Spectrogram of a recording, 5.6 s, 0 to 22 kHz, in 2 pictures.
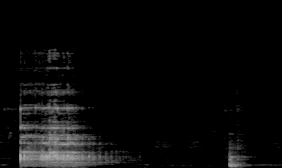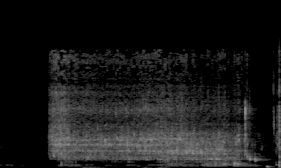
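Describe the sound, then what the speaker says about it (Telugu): One cup of toor dal lentils is rinsed in water for raw mango dal, with a short splash, a faint clink, then a steady rush of running water near the end. "శుభ్రంగా 2 సార్లు కడిగేసుకొని పప్పు పక్కన పెట్టేసుకుందాం"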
